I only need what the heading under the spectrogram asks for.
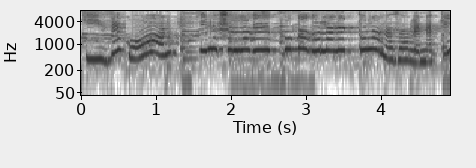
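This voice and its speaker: A woman's voice: extremely high pitch, very animated, unhurried, full character voice. A woman voicing a cranky, fault-finding older mother-in-law in a cartoon, scornful and complaining, with an East Bengali accent. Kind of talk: cartoon family comedy acting. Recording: loud background music under voice. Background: music.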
